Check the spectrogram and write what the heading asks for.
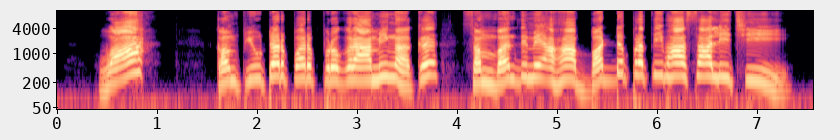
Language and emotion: Maithili, surprised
